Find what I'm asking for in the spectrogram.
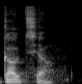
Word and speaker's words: Goethe: sent me a poem by Goethe. That's how I think is pronounced. It's spelled G-O-E-T-H-E, but supposedly it's Goethe or Goethe.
